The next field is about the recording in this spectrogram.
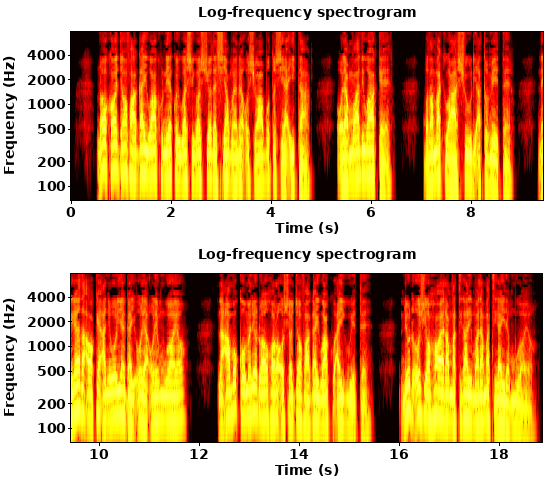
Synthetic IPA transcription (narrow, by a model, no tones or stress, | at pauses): nɔokɔɔd͡ʒɛhɔvaɡaiwakuneɛkoiɣwaɕiɣɔɕjɔðɛɕiamwɛnɛʔoɕjɔwabotoɕja̰ʔita̰ | o̰ɾeamwaðiwakɛ | moðamakiwaʃuɾiʔatomeːtɛ | neɣɛðaʔɔkɛʔaɲoɾoɾiɛɡaiʔoɾeaʔoɾemuɔjɔ | naʔamokoːmɛneondowaoɦɔɾɔoɕjɔd͡ʒɛhɔvaɡaiwakuʔa̰iɣwetɛ | neodoːɕ̬jɔɦɔɛɾamatiɣaɾimaɾeamatiɣaiɾɛmuɔjɔ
